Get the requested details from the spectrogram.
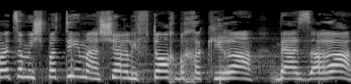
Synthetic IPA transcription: et͡samiʃpatimːeaʃe̞ʁlifto̞aχbeχakiʁa | beazaʁa

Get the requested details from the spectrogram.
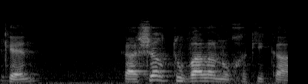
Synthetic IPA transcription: ken | kaːʃe̞ʁt̪uvalanuχakika

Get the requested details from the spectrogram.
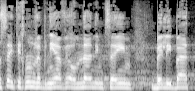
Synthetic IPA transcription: ose̞jt̪iχnunvebnijaveomnanimt͡saim | beliba

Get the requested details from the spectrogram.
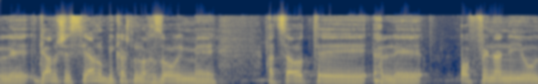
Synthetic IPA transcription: leɡamʃesijamnubikaʃnulaχzo̞ʁime | at͡sao̞t̪eale | o̞fe̞naniu

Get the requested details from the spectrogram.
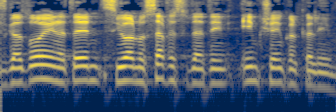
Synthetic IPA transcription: izɡat̪oinat̪ensijuanosafest̪ud̪ent̪imimkʃaimkalkalim

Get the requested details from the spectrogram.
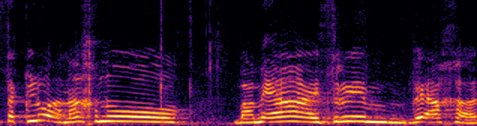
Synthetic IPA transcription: st̪akluanaχnu | bemeʔaesɾimveaχa

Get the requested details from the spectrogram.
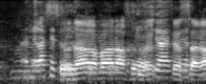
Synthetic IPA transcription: t̪od̪aʁabaːnaχnuetasaʁa

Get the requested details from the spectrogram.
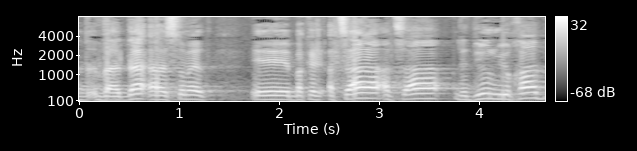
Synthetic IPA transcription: vead̪aʔast̪o̞me̞ʁet̪ | ebakaʃat͡saaalt͡saaled̪ijunmejuχad̪

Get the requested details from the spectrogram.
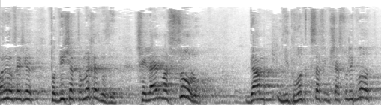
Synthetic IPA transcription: aniʁot͡seʃetodiʃatome̞χet̪beze | ʃelaemasuʁ | ɡamliɡvot̪kt͡ssafimʃeasuliɡvot̪

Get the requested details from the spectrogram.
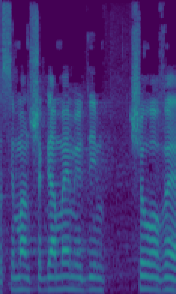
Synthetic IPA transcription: simanʃeɡamhɛmjod̪im | ʃeuove

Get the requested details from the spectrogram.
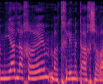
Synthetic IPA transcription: mijad̪leaχaʁemːat̪χilimetaːχʃaʁa

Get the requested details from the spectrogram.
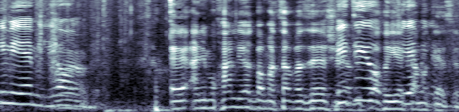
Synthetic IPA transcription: imjijemiljon | eʔa̰nimuχanlijo̞t̪̚bamat͡savaze̞ʃemiaχijekamakesef

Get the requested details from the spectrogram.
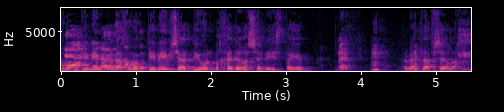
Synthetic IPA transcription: umamt̪inimanaχnumamt̪inimʃead̪ijunbeχe̞de̞ʁhaʃenijist̪aje̞m | almenat̪leafʃe̞ʁla̰χ

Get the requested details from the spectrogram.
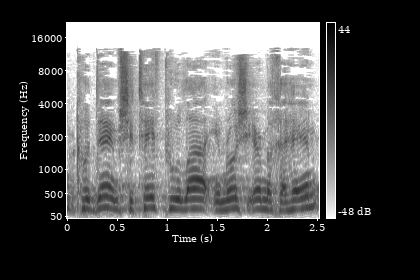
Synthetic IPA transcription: kʰodɛmʃɛtʰeɪfpʰəulaʔimɹoʃiɹmaχaɦem

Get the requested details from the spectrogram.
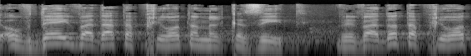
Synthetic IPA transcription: ovde̞jvaadat̪hapχiʁo̞thameʁkazit̪ | veveːdo̞t̪hapχiʁo̞t

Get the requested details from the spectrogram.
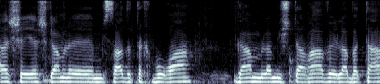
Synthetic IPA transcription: aʃejeʃɡamlemisʁad̪hat̪aχbuʁa | ɡamlamiʃt̪aʁavelabat̪a

